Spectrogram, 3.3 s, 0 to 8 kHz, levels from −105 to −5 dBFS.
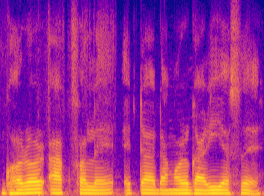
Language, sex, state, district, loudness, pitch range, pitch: Assamese, male, Assam, Sonitpur, -15 LUFS, 130-135 Hz, 135 Hz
